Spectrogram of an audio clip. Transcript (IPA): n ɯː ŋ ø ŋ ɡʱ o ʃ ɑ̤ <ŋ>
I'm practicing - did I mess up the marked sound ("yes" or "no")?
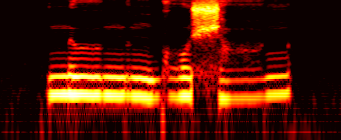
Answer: no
